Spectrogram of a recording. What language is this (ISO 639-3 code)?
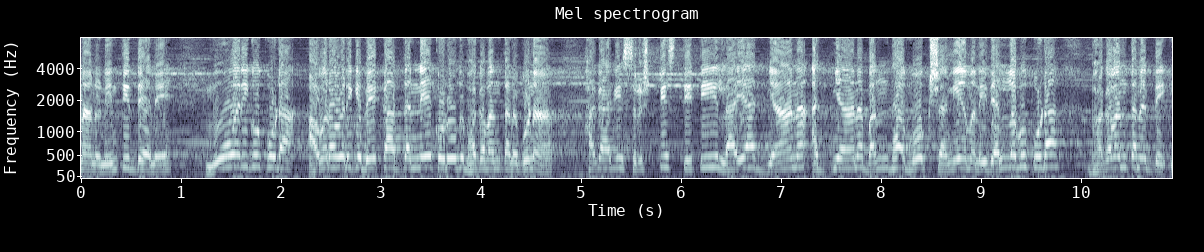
kan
